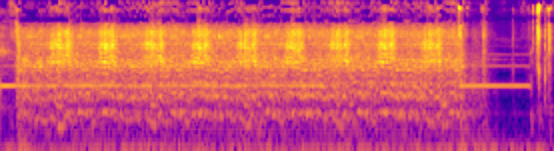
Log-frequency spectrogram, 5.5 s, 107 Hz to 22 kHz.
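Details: 1987 Chevy K5 Blazer 350, long-sitting non-runner, plugs back in after clearing ATF: starter turns the engine at a steady slow beat, about two turns a second, cranking without firing; fuel pump suspected out.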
